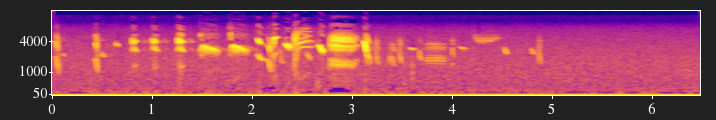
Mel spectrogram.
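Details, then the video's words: Common linnet in full song, a fast jumble of chirps, twangy notes and buzzy trills for about three seconds, trailing off into a few scattered higher tweets against faint hiss. "Как поет коноплянка? 🐦 Звук поющей коноплянки и какие звуки издает коноплянка"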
